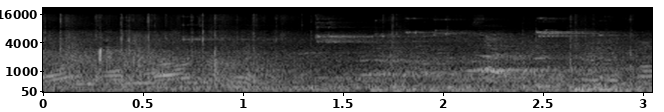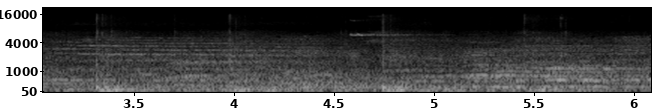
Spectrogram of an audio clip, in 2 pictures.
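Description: Basketball being dribbled on a hardwood gym floor, repeated bounces under voices from players and spectators.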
